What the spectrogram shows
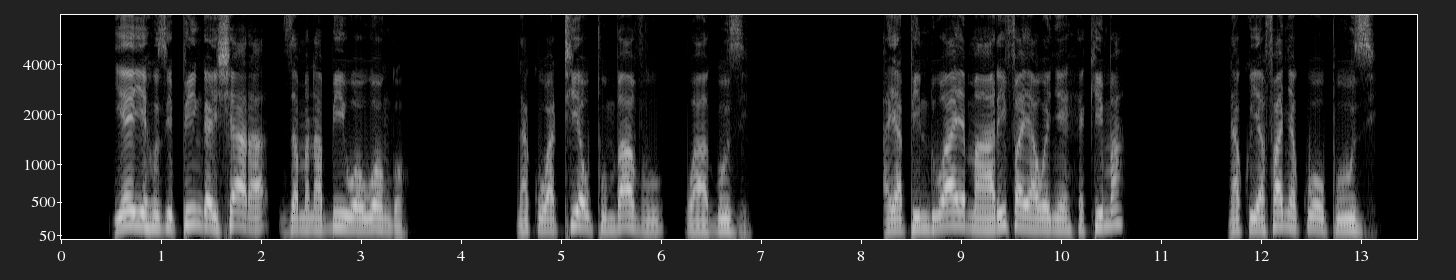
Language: Swahili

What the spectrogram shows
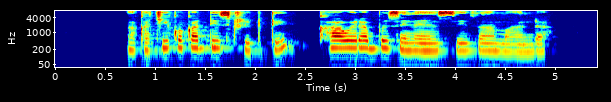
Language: Ganda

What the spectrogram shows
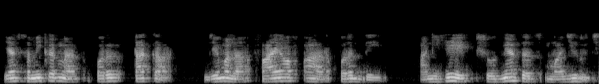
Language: Marathi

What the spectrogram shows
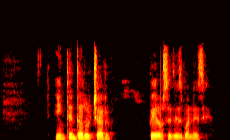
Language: Spanish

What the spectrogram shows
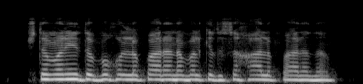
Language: Pashto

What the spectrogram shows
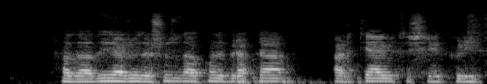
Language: Pashto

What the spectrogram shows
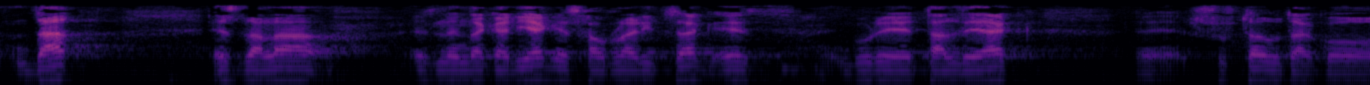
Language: Basque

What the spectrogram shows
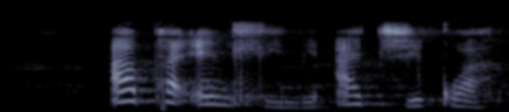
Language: Xhosa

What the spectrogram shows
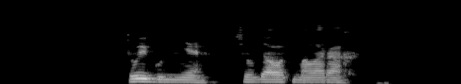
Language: Chuvash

